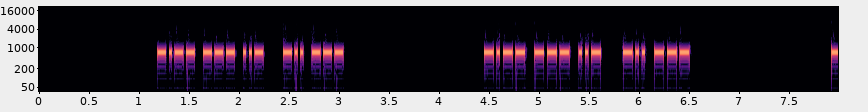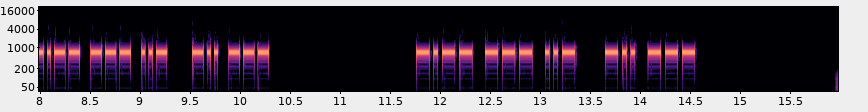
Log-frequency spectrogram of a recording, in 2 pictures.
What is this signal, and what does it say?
Morse code, heard as a keyed tone, about 35 wpm, 700 Hz. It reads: YOU DO YOU DO YOU DO YOU DO
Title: Speed-Racing - Sets of 2 Words 28wpm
